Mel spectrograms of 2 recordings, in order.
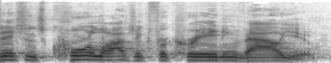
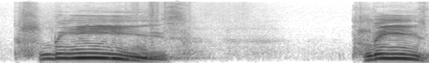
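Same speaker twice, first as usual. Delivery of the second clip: higher, drawn-out begging please; mock pleading; 6 semitones higher than usual. Inventors begging Kodak to help them, mock pleading. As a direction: plead like a desperate salesman.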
